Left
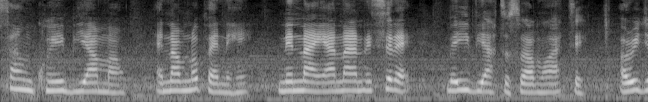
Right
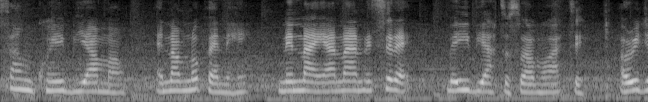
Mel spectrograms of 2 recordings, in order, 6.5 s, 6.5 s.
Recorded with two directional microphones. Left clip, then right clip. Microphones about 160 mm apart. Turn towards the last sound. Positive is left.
turn(degrees=60)  # may be behind; listen again after turning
